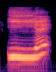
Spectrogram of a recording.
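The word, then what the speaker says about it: いいえ: a，一样，前面是长音，所以要念成以耶，它就是不的意思。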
